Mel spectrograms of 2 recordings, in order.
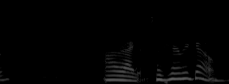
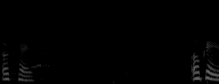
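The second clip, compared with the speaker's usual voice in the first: ordinary delivery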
